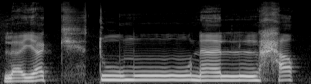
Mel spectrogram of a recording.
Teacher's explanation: হা পাতলা কফ ভারী, লা ইয়াকতুমুতে টান আছে, লা ইয়াকতুমুনাল হক, কতে টান নাই, হাক ওয়া হুম ইয়ালামুন, পুরাটা পড়ি একটু দ্রুত।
